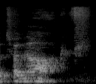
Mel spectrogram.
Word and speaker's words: Tanakh: It's called the Tanakh. If you were going to spell that, it would be Tanach.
